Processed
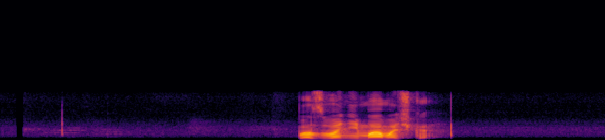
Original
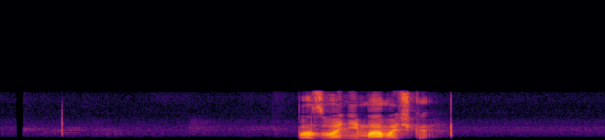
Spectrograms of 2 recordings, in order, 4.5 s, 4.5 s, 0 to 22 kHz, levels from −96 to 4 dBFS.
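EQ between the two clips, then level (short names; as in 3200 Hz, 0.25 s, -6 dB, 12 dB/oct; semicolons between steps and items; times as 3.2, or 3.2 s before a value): bell 590 Hz +11.5 dB 1.8 oct; -6.0 dB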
